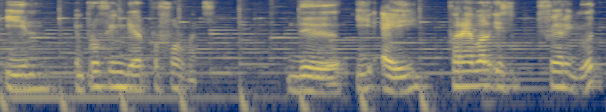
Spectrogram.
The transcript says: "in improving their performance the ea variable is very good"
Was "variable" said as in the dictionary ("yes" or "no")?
no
